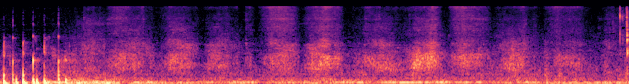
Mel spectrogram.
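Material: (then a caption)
Paper. Long manicured nails and fingertips rub and scratch across the page of a thin printed paper word-search puzzle booklet lying flat on black leather. A quick burst of sharp taps opens the clip, followed by soft, steady back-and-forth scratching strokes with a low underlying rumble.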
